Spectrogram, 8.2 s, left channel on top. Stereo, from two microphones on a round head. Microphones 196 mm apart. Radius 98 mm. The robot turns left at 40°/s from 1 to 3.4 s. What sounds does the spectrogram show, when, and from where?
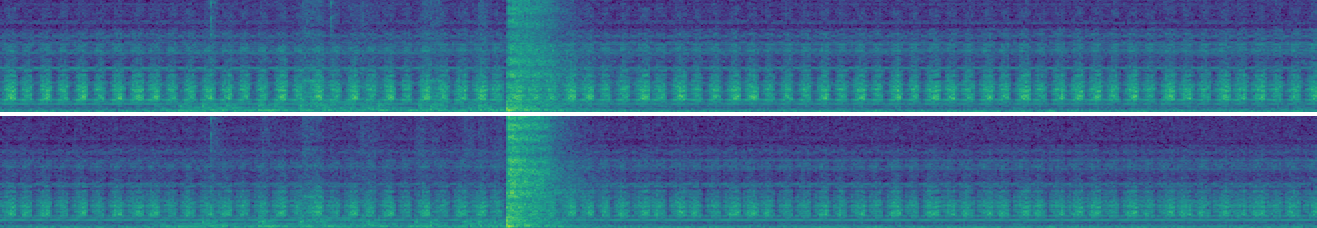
3.2 s a snare drum: 35° right (ahead or behind), 0.6 m; by 3.5 s 30° right (ahead or behind), 0.6 m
